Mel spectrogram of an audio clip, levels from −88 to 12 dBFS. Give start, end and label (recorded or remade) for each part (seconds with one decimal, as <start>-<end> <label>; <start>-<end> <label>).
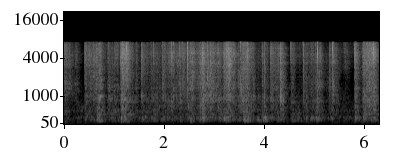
0.0-1.7 recorded; 1.7-5.5 remade; 5.5-6.3 recorded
